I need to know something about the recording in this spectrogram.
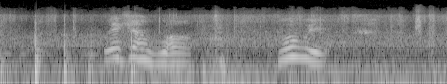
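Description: A small child babbles and squeals.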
